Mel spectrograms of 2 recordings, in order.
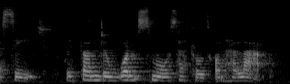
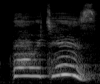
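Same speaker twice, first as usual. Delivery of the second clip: high excited shriek, much louder; thrilled shriek spotting the star; 13 semitones higher, 8 dB louder, slower than usual. A narrator's reading. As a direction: shriek it out with glee. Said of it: "shrieked Cassandra".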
